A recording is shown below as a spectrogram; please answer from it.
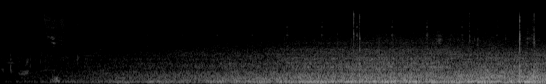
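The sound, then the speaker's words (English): A car's turn-signal blinker ticks in a steady, even rhythm as the car waits in a line of vehicles heading to public hearings, the faint clicks sitting under a low engine and road rumble that gradually grows louder. “I'm in a line of about 1, 2, 3, 4, 5, 6 cars. We've got our blinkers on and we're headed to the public hearings.”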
